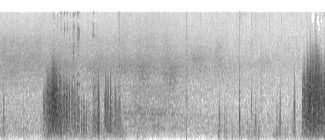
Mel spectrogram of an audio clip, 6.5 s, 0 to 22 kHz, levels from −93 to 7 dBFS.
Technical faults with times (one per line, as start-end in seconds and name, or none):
3.72 electrical switching spike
